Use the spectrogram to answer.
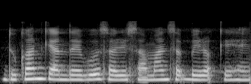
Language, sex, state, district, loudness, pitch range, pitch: Hindi, female, Arunachal Pradesh, Papum Pare, -14 LUFS, 215-230 Hz, 220 Hz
